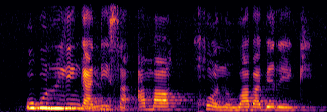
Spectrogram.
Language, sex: South Ndebele, female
